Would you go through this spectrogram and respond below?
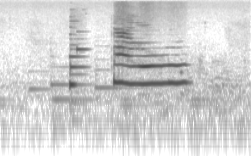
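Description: Prince, a cat in the video game Genshin Impact, gives a short meow followed by a longer, drawn-out meow, close and clear over a quiet background.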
